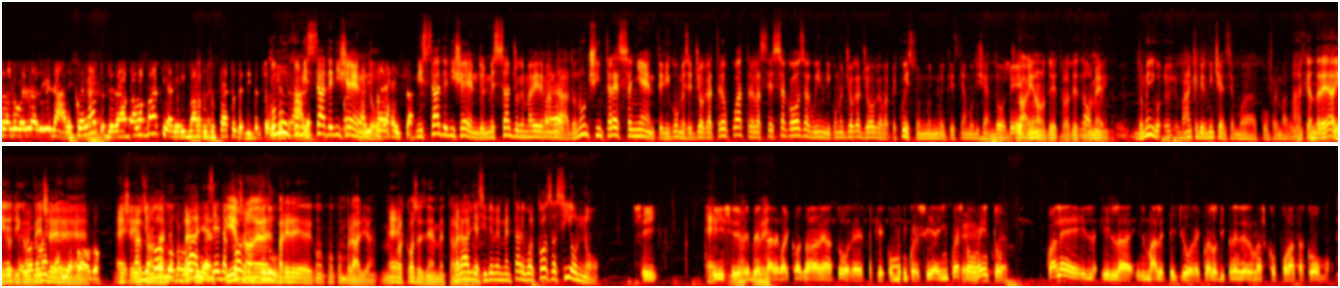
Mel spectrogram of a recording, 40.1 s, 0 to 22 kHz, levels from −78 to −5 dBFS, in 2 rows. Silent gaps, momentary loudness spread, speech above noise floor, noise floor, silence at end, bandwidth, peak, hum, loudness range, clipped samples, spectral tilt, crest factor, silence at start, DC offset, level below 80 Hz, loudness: none; 12 LU; 27 dB; -48 dBFS; 0 s; 18.5 kHz; -2 dBFS; none; 8 LU; under 0.1%; -5.5 dB/octave; 20 dB; 0 s; under 0.1%; -46 dBFS; -22 LUFS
